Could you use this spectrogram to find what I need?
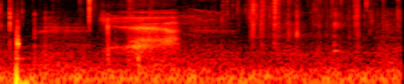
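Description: Quiet unwrapping of a wrapped package: a crisp crinkle and a paper tear lasting about a second, surrounded by scattered small rustles and light taps.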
